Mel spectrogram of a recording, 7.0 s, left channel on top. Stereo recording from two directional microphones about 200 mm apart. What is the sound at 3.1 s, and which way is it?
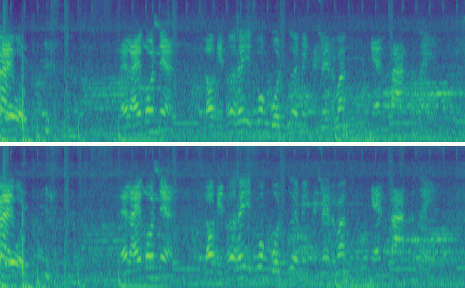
Speech, 5° right (ahead or behind).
